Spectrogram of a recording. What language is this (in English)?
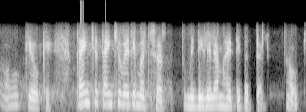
Marathi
